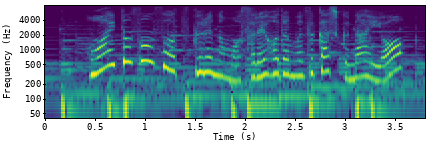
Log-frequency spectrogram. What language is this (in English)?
Japanese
